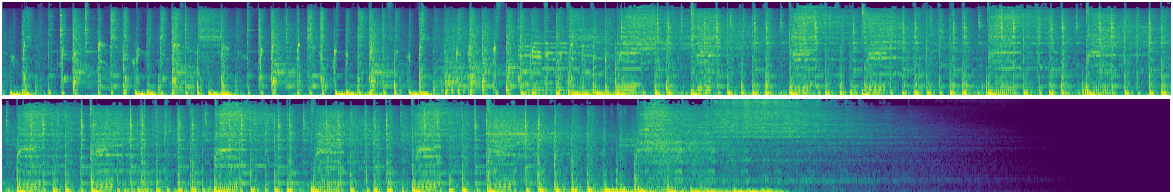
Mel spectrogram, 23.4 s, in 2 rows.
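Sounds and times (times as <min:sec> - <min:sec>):
breakbeat drums: 0:00.0 - 0:20.8
horn section: 0:05.0 - 0:17.0, 0:18.0 - 0:19.8.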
